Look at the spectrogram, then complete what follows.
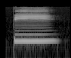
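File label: "bī", Mandarin Chinese pinyin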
